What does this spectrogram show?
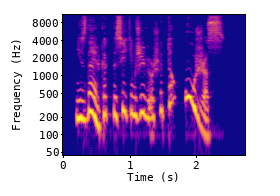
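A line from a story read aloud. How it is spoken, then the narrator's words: Blurted out. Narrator (Russian): выпалила она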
